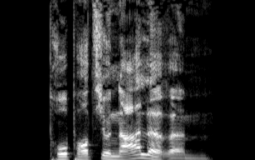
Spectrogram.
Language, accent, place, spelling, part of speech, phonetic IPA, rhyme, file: German, Germany, Berlin, proportionalerem, adjective, [ˌpʁopɔʁt͡si̯oˈnaːləʁəm], -aːləʁəm, De-proportionalerem.ogg
- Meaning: strong dative masculine/neuter singular comparative degree of proportional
